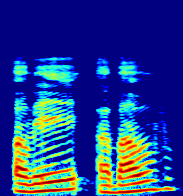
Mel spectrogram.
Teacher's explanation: श्वा sound, ये बहुत अहम साउंड है, ये भी मुख्तसर ज़बर है की आवाज़ देता है, जैसे अवे, अबव, आगे ये जो लफ्ज़ आ रहा है ये गो नहीं है, इसको गाओ पढ़ते हैं।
